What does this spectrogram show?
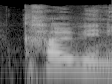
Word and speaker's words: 칼빈: 이어갔던 사람이 그 유명한 칼빈 입니다 칼빈은 아 영어식 발음이 고 원래 프랑스 사람이니까 칼 100 이렇게 알려져 있기도 합니다 자 아무튼 이렇게 해서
